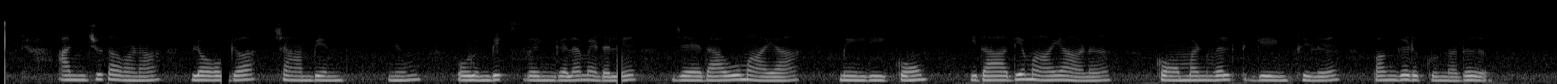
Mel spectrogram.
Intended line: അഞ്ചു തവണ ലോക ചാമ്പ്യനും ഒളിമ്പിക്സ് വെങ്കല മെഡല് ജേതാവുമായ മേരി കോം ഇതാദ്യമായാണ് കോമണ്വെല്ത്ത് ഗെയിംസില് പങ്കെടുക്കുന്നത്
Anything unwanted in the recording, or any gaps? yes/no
yes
